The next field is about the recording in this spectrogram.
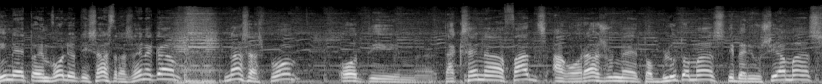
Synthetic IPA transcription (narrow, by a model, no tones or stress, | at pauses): ine̞t̪o̞e̞ɱvo̞lio̞t̪isɐs̬t̪ɾɐze̞nekɐnɐsɐspo̞ | o̞t̪it̪ɐkse̞nɐfɐd̪sɐɣo̞ɾɐzunet̪o̞blut̪o̞mɐst̪ibe̞ɾiusiɐmɐs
